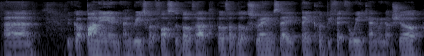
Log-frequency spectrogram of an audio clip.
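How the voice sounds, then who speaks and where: Very deep-voiced manager in echoey room. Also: male voice, monotone, recorded from a distance. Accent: Northern English. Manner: measured, thoughtful, many restarts. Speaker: football manager. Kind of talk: post-match interview. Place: empty changing room. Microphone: camera at a distance.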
